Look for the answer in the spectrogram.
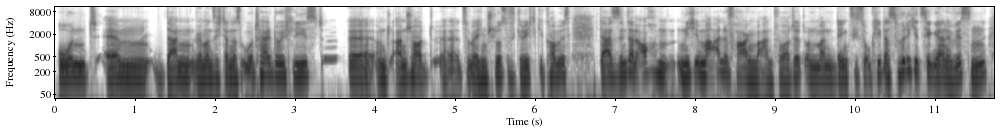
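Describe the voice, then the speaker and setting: A man co-hosting a true-crime podcast, talking casually in a halting, reflective way and often repeating phrases. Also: fairly high pitch, fairly even intonation, creaky, a little mellow, no room sound, studio quality. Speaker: podcast co-host.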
